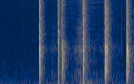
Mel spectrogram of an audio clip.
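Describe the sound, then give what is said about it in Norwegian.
A few slow, sharp hand claps, spaced unevenly and standing alone against silence, offered in the studio as applause for a first homemade fårikål. “Det fint at jeg venter på applaus.”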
